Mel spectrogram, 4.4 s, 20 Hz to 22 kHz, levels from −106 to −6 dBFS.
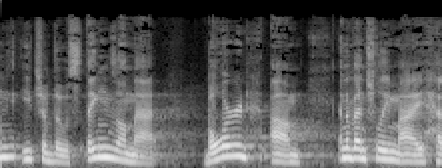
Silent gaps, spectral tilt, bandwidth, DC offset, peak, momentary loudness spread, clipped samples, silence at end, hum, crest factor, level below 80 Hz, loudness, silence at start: none; -6.5 dB/octave; 15 kHz; under 0.1%; -10 dBFS; 12 LU; under 0.1%; 0 s; none; 14 dB; -62 dBFS; -23 LUFS; 0 s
